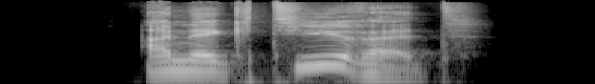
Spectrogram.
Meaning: second-person plural subjunctive I of annektieren
- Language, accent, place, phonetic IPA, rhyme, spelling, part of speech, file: German, Germany, Berlin, [anɛkˈtiːʁət], -iːʁət, annektieret, verb, De-annektieret.ogg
